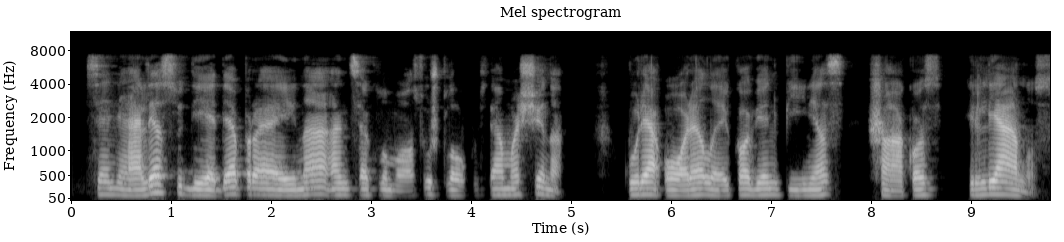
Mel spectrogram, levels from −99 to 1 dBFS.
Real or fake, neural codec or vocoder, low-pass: real; none; 7.2 kHz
